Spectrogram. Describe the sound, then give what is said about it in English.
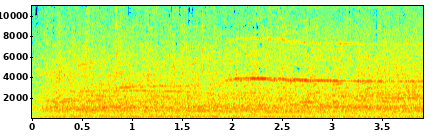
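Crowds cheering in London at a royal wedding, a steady, loud wall of massed voices and cheers that holds an even level throughout without clear breaks. “Here's the sound of crowds gathered in London for the wedding of William and Kate today.”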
